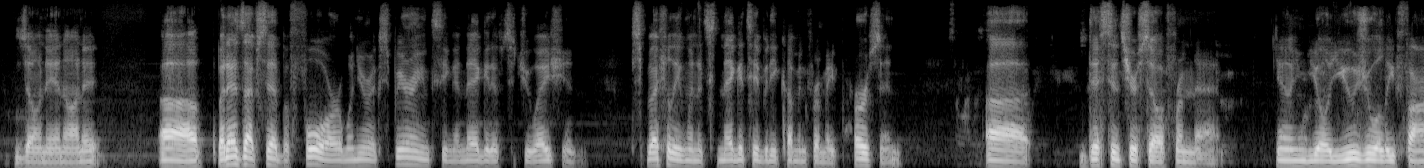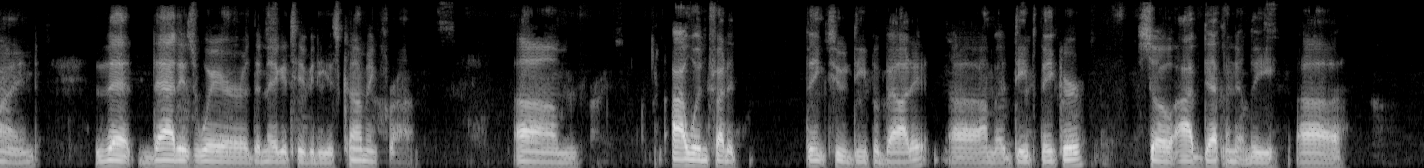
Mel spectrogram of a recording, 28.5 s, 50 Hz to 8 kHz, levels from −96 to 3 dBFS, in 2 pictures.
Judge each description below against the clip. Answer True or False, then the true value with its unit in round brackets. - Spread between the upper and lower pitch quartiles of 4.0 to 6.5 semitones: False (2.9 semitones)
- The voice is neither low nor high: False (95 Hz)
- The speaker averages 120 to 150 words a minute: True (135 wpm)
